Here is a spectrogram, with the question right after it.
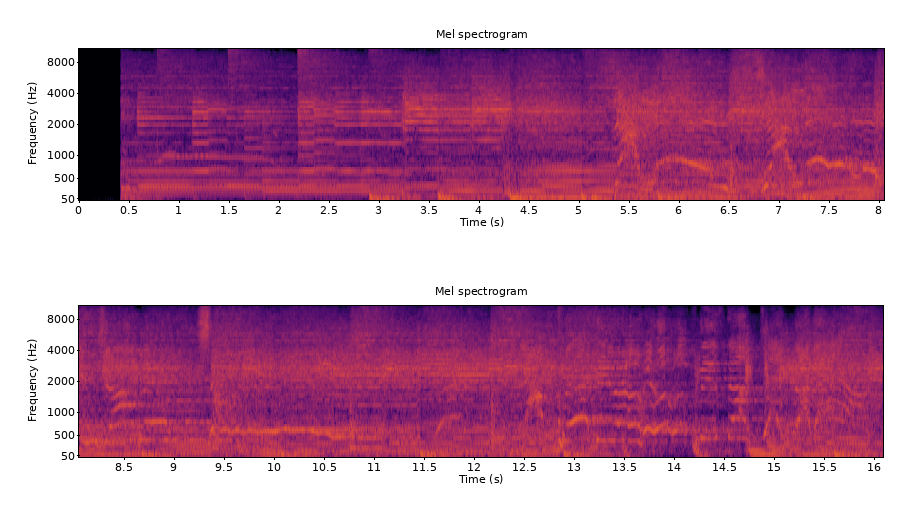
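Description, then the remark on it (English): Loud, dense rock music from a live recording of a cover song, with a raw, strained vocal screaming and wailing in sliding pitches over driving guitars and drums, sustained at full volume for the whole stretch. “First it plays the screaming part.”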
